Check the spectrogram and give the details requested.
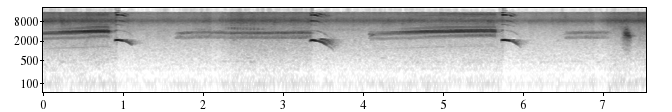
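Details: Ashy tailorbird song used to tutor magpie-robins and rouse young tailorbirds: loud sharp downslurred notes about every two and a half seconds, alternating with steady level high tones and faint background hiss.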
